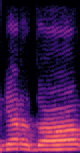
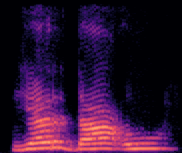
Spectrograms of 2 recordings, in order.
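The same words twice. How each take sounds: First: یردا said crisply, ending on a long a; the correct form. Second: یردعو drawn out very slowly, syllable by syllable; the original form. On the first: Teacher showing students the form Arabs actually use, crisp. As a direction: give یردا with a clear final alif sound. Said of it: "انہوں نے کہا یہ یردا صحیح ہے". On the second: Teacher to Arabic class showing the expected form, very slow. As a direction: stretch out یردعو as the form it should have been. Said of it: "تو یہ کیا ہونا چاہیے تھا؟". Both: Shown as a demonstration.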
